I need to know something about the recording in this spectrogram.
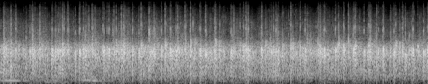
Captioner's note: audience applauding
